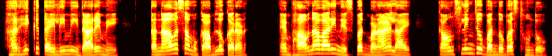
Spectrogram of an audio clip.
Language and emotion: Sindhi, neutral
